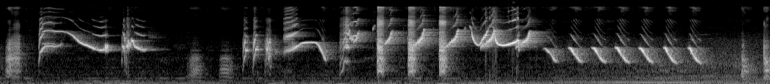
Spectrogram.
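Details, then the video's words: Javan myna singing busily, a sound said to provoke other mynas; loud swooping whistles and sharp clicks, ending in a fast run of falling whistled notes. "jalak kebo gacor BAWEL sekali bunyi bikin semua jenis burung jalak emosi koar koar"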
